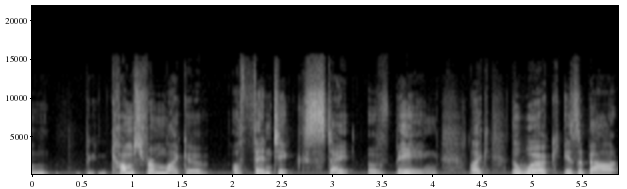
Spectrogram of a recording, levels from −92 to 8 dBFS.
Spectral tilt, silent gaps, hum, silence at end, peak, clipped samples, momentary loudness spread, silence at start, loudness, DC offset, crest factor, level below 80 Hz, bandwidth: -4.5 dB/octave; none; none; 0 s; -4 dBFS; under 0.1%; 16 LU; 0 s; -24 LUFS; under 0.1%; 20 dB; -58 dBFS; 15.5 kHz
